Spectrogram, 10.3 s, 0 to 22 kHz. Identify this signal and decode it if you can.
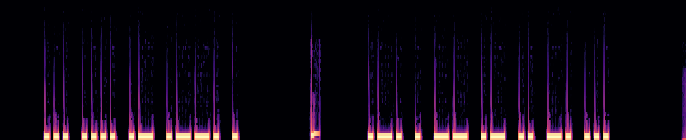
Morse code, heard as a keyed tone, about 17 wpm, 700 Hz. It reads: SHAPE REMAINS
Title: Sets of 5 Words Encore - New Word Drill - 17wpm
